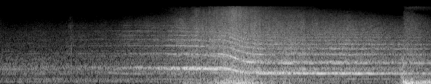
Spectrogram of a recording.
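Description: An outro sound effect of several tones sounding together. It grows louder from about a second in, slides down in pitch a little over two seconds in, then holds steady.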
